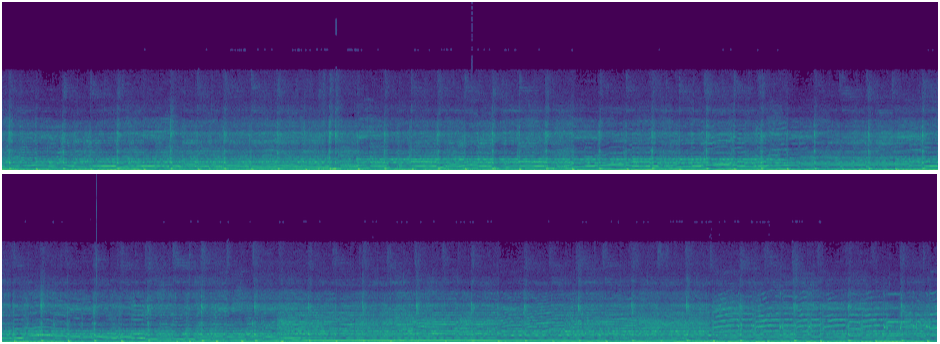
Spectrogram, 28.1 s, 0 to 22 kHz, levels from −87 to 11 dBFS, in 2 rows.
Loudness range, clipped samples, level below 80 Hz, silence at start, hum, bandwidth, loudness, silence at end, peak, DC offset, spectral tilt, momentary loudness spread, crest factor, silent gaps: 2 LU; under 0.1%; -30 dBFS; 0 s; none; 13.5 kHz; -24 LUFS; 0 s; -6 dBFS; under 0.1%; -6 dB/octave; 3 LU; 16 dB; none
